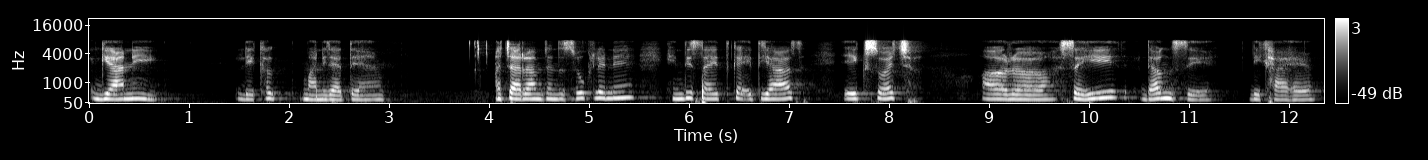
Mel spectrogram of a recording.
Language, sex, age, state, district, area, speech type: Hindi, female, 18-30, Uttar Pradesh, Varanasi, rural, spontaneous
